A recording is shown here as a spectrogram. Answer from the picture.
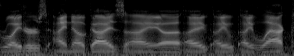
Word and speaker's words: Reuters: Reminds me, unimportant, but Reuters is pronounced Reuters.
